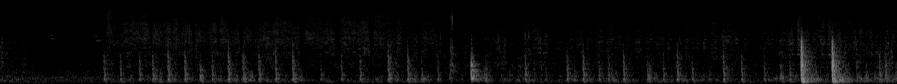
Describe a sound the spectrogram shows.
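A hand rubs quickly back and forth across a wooden surface in short, rhythmic strokes.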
